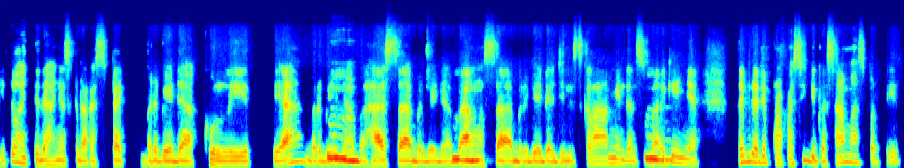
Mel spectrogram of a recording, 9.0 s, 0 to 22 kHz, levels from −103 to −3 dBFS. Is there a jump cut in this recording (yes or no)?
no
